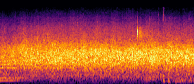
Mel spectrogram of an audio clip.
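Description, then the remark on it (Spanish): Sustained applause from an audience for Christ, a dense, steady wash of many hands clapping at an even loudness for the whole stretch, with no voices standing out. “Eso, denle un aplauso a Cristo, ya estoy acabando.”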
